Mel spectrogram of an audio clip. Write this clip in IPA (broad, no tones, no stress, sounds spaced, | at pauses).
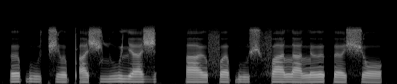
ə ɓ u t͡ʃ ɤ ə̯ pʼ a ʃ ʎ u lʲ a ʒ | a ə̯ f ɐ ɓ u ʃ f a l a l ə θ ɜ ʃ ɔ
